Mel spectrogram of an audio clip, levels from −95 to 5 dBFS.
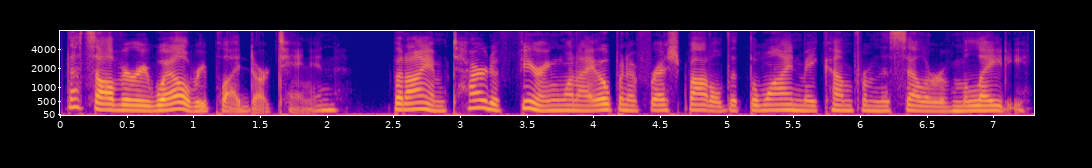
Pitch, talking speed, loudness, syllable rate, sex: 190 Hz, 230 wpm, -19 LUFS, 5.7 syllables/s, female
